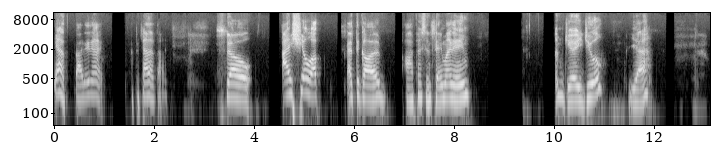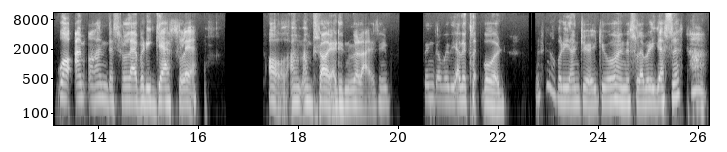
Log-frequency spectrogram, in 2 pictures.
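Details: Adult woman with cerebral palsy, real (not acted), retelling her first stand-up comedy routine in an interview; dysarthria (cerebral palsy).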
